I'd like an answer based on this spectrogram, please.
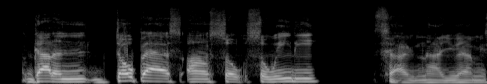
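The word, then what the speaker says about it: Saweetie: I I mean no I think it is sweetie but I just the way it's spelled I always put emphasis on the sedi.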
